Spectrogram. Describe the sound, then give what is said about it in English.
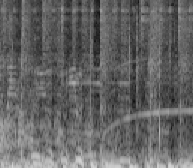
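A siren sound effect wails with a slow rising pitch sweep, playing at moderate volume beneath overlapping voices talking and laughing. “We got a new element to Tits on Patrol. Yes. There's a siren.”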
